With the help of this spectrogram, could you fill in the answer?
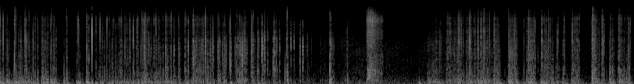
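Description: Long nails scratch a black cotton t-shirt with a glittery white ghost and bat print, hung in front of the mic. The result is a dense run of quick, dry, crackling scratches with a bright edge. The sound eases into a quieter stretch with a short brighter hiss midway before picking back up.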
